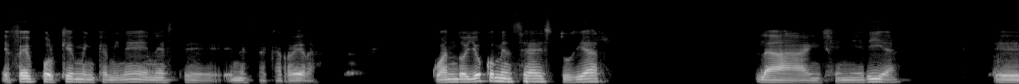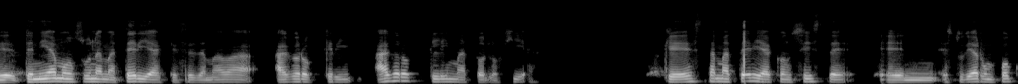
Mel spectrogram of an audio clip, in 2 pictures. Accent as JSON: {"language": "Spanish", "country": "Ecuador", "said": "Yo soy de Ecuador, soy de una zona donde"}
